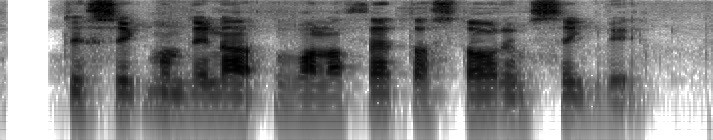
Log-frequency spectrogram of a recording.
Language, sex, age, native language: Icelandic, male, 40-49, Albanian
